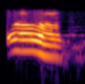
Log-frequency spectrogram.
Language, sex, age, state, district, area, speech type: Assamese, female, 45-60, Assam, Sivasagar, urban, conversation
